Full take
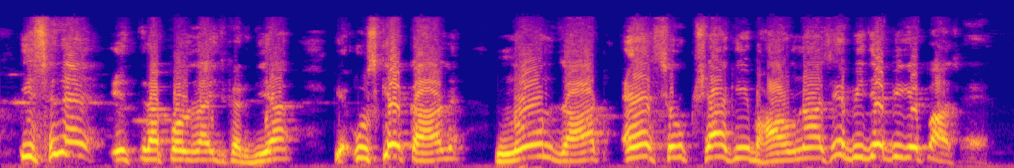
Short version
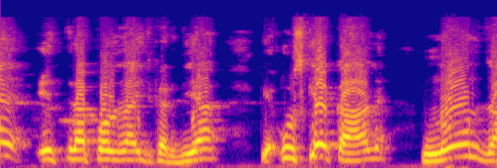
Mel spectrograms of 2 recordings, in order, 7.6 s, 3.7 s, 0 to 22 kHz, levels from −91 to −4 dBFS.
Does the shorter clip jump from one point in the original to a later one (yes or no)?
no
